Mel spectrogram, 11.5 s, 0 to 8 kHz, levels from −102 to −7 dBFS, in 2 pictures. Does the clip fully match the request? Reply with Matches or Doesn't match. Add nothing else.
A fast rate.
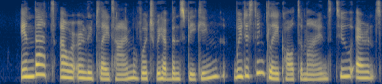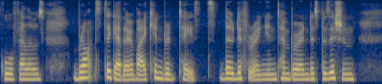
Doesn't match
